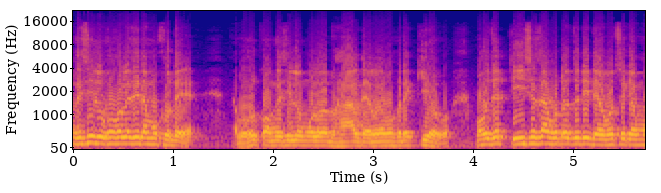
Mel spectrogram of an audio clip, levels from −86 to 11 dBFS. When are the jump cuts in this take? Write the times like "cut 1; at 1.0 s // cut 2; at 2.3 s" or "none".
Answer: none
